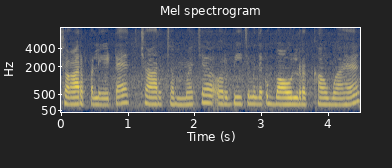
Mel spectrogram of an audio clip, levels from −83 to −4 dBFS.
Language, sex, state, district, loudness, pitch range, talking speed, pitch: Hindi, female, Haryana, Charkhi Dadri, -19 LUFS, 190-205 Hz, 185 wpm, 195 Hz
